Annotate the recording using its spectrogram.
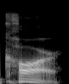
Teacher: For American, it's that hard R sound like in car.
